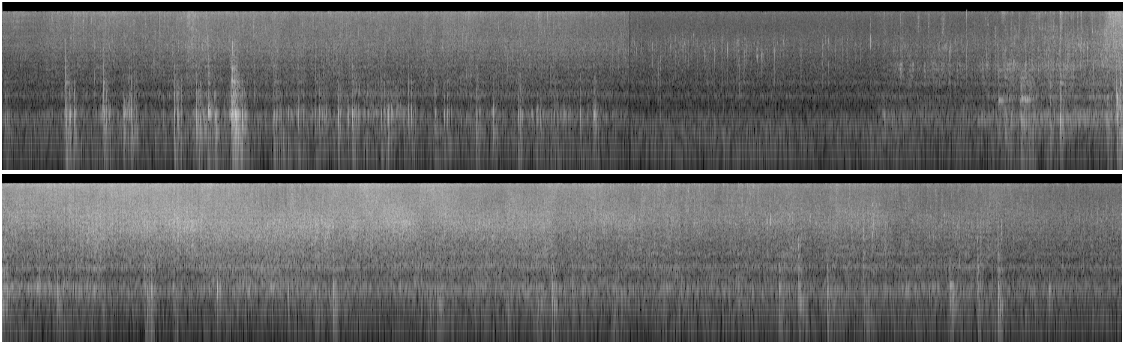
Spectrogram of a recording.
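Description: Sliced onions frying in hot oil in a metal pot, sizzling steadily, with the clicks and scrapes of a wooden spoon stirring them early on. About halfway through, chopped tomatoes go into the oil and the sizzling suddenly gets louder, then slowly eases off.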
